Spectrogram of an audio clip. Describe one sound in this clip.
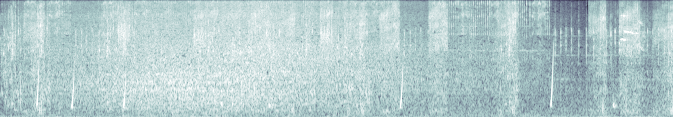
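A fishing reel whirs steadily as a line is reeled in.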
